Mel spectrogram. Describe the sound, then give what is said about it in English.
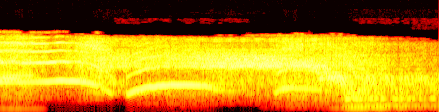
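A woman's loud, shrill scream of terror, sustained for about two seconds with wavering, breaking pitch, alone with no talking, as a man holding a raised knife stands over her bed. “I screamed.”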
